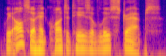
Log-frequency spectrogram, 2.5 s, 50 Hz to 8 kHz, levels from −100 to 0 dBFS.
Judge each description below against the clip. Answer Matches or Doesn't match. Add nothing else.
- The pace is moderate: Matches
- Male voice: Matches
